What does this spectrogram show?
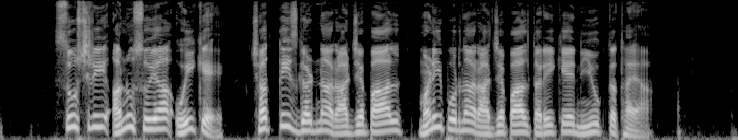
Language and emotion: Gujarati, neutral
